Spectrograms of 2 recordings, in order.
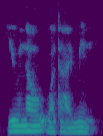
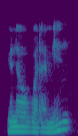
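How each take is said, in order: First: The pitch falls at the end. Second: The pitch rises at the end. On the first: It is a statement. "it shows the statement, ... so there's a final fall in the tune" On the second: It is a question. "if instead you say this as a question, ... there's a rise at the end of the sentence"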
